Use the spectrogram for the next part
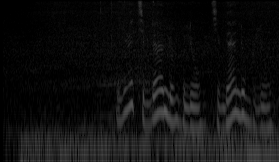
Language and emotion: Russian, neutral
